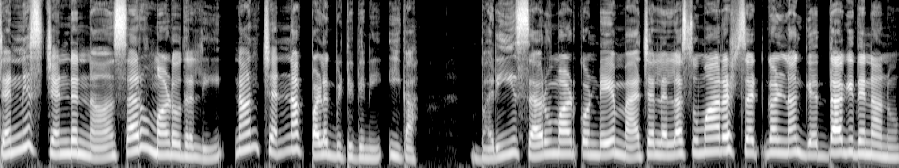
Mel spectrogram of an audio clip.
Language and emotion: Kannada, happy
